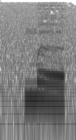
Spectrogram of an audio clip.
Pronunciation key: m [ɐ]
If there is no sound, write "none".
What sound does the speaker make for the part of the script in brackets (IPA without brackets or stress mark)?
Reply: ə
